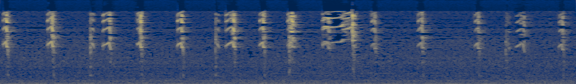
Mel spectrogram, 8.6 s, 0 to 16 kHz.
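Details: Peregrine falcons, a male and female, in Harrisburg, Pennsylvania, 10 December 2020: separate sharp chipping calls spaced about half a second apart, a short wavering squeal near the middle, over a quiet low hum.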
